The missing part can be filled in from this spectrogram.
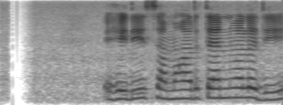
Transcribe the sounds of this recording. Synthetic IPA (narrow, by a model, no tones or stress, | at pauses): eɦid̪iːsaməɦaɾət̪ænʋələd̪iː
